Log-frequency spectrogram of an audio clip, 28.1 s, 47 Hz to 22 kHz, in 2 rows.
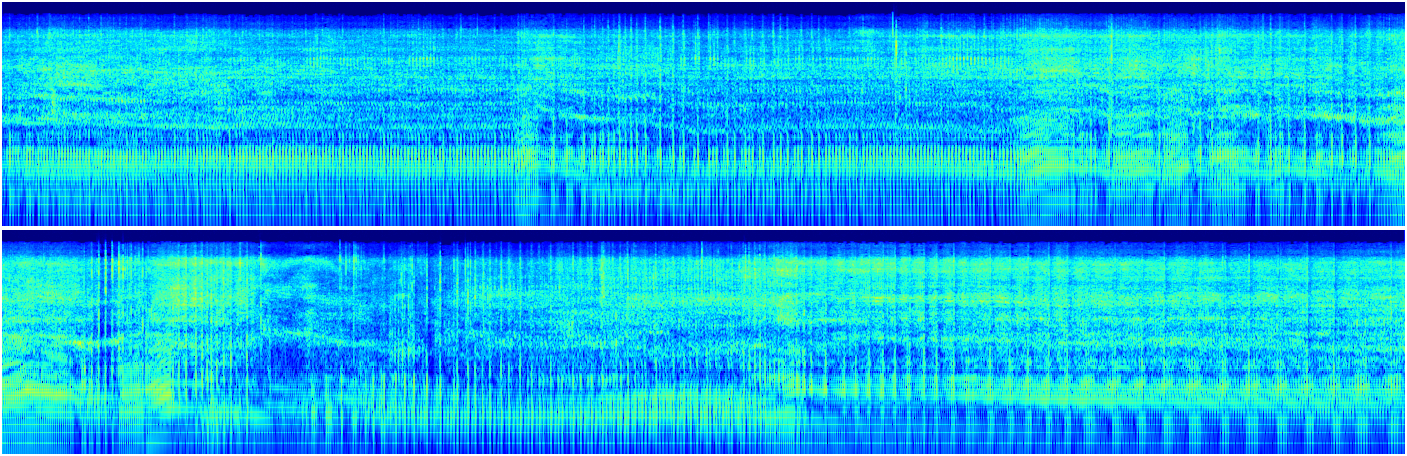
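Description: Gas Gas 280 trials motorcycle's two-stroke single-cylinder engine running, with the revs rising and falling repeatedly through the middle as the throttle is worked, then settling to an even, pulsing idle for the last few seconds.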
